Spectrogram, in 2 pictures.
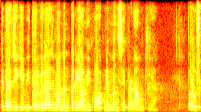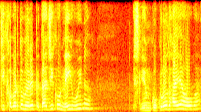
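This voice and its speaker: A woman's voice: mid-range voice, moderate pace, warm tone, lightly acted. A woman voicing a young goddess wife in a devotional retelling, raising her voice in insistent questions. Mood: indignant.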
